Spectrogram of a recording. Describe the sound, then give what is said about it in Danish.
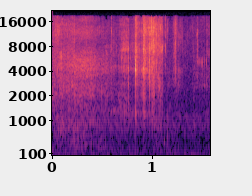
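A crisp bite into a fresh small sprout growing on a harvested pointed cabbage, a short burst of crunchy, crackling snaps lasting about half a second, fairly quiet, with no talking. “Oh, som faktisk også, nu skal jeg, nu skal jeg bide i den for dig.”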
